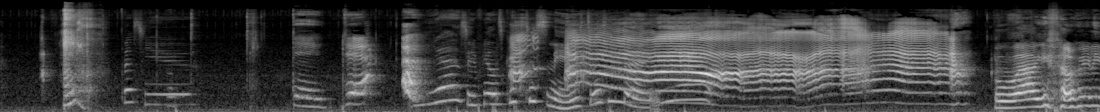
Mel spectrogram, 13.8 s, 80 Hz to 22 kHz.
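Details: A 7.5-month-old infant vocalizing: short squeals and fussing build into a sustained high-pitched screech lasting several seconds, then more fussing; ordinary infant crying.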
